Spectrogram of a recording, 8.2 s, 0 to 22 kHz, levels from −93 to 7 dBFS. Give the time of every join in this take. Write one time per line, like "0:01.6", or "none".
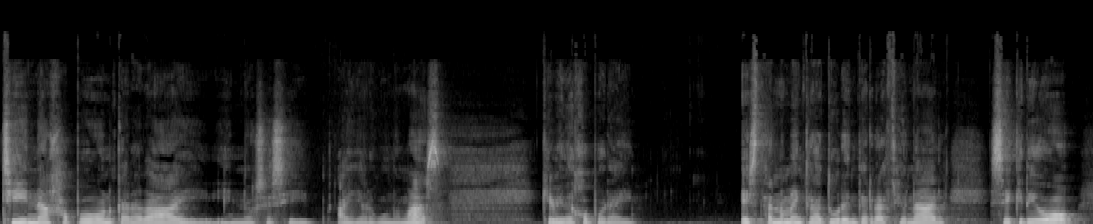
none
